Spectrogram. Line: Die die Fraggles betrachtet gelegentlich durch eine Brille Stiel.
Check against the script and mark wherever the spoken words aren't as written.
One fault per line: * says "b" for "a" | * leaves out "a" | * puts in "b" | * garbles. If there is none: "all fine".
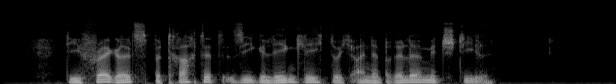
* leaves out "die"
* puts in "sie"
* puts in "mit"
